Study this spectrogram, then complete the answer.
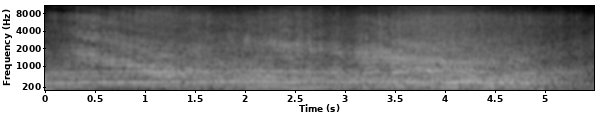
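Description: Pro Truck race trucks roaring around New Smyrna Speedway, a loud sustained engine drone with several trucks passing close together, no talk over it.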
